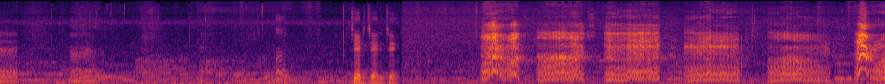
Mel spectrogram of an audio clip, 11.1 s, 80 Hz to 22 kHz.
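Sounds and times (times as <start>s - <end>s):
puppy growling: 0.0s - 3.9s, 6.0s - 11.0s
puppy yelping: 6.0s - 11.0s.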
